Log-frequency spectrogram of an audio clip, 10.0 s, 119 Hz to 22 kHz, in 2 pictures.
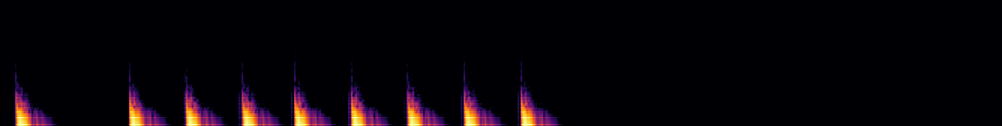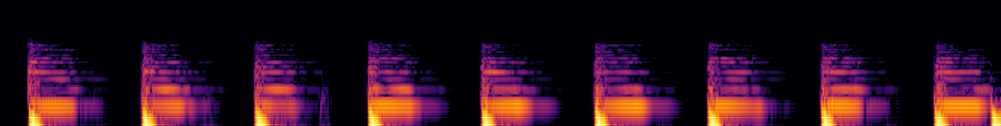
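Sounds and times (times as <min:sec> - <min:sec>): electronic kick drum hits: 0:00.1 - 0:02.8.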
